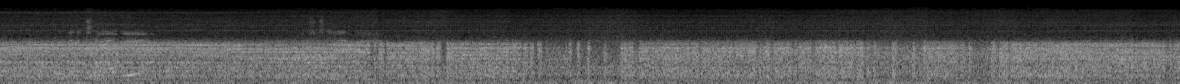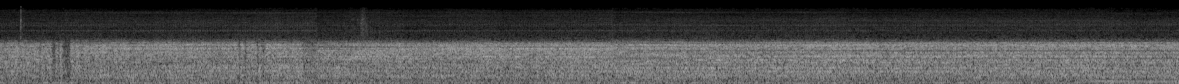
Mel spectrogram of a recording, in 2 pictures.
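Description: An aircraft roars steadily in flight, heard from inside.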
